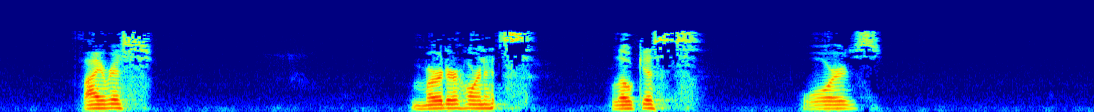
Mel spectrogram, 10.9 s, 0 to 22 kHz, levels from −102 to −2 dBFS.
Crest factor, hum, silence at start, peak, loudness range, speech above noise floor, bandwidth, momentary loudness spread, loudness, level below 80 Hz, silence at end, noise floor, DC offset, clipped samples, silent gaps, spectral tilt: 22 dB; none; 0.85 s; -2 dBFS; 9 LU; 59 dB; 7.2 kHz; 17 LU; -21 LUFS; -62 dBFS; 2.15 s; -79 dBFS; under 0.1%; under 0.1%; none; -5 dB/octave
